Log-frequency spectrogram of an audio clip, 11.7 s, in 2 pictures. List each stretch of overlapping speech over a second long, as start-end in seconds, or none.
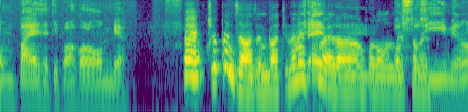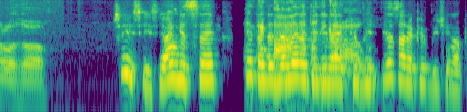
3.7-5.4, 8.9-10.6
